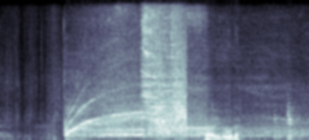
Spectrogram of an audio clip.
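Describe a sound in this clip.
An electric saw cuts through a board with a loud, harsh screech.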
